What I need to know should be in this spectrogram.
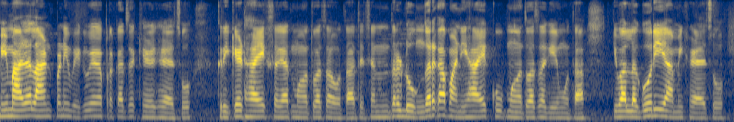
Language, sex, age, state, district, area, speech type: Marathi, male, 18-30, Maharashtra, Mumbai Suburban, urban, spontaneous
